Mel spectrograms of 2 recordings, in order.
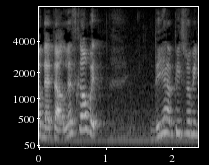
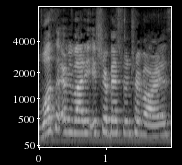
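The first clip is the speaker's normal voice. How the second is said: higher and louder, pumped-up show opener; hyped intro; 7 semitones higher, 5 dB louder than usual. Acted. The host restarts the show intro, hyped and loud. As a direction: sell the welcome like a host.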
